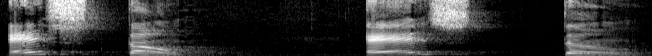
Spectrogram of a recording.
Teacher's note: Então, a sílaba mais forte é a última. Estão. Estão é a última sílaba.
